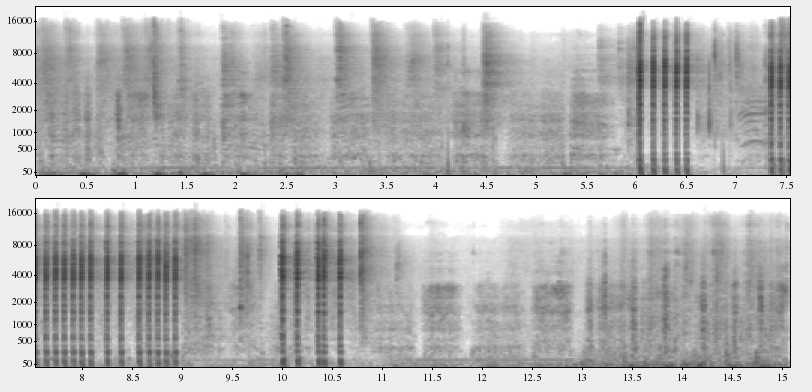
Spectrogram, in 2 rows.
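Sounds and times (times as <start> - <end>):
airsoft guns firing in bursts: 6.0 - 11.0.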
